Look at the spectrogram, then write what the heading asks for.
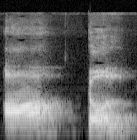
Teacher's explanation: অটল উচ্চারণ করার সময় আপনার মুখ বেশি খোলা থাকে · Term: বিবৃত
